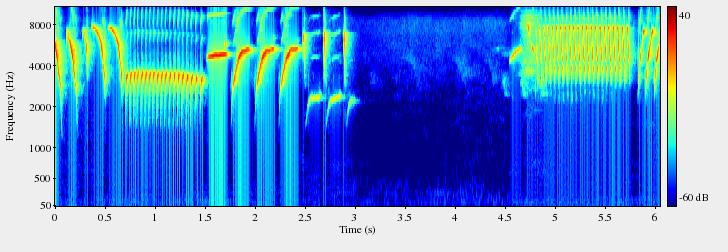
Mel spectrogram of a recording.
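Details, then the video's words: Belgian canary song for training canaries to sing: fast, high, varied phrases of sweeping whistles, a steady rolling trill, rapid chip series and a buzzy rattling tour after a pause of about one and a half seconds. "Canary Singing Training | Belgian Canary Song"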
